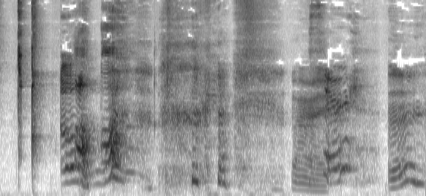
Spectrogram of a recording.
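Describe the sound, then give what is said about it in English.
An energy drink container cracks open with a couple of sharp snaps right at the start, then voices talk loudly over the rest. “Let's crack that shit.”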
